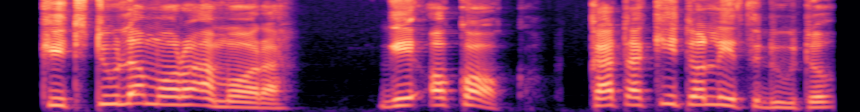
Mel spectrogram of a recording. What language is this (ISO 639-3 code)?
luo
